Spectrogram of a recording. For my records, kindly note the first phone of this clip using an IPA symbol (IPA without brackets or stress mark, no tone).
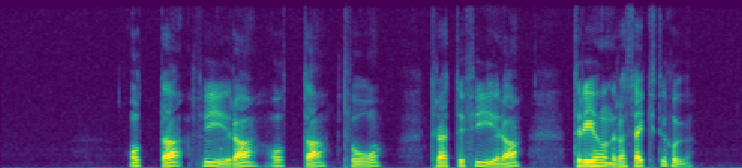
ɔ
